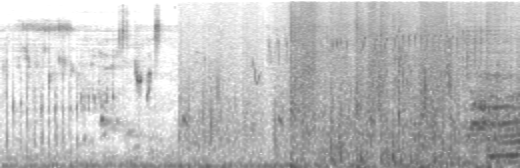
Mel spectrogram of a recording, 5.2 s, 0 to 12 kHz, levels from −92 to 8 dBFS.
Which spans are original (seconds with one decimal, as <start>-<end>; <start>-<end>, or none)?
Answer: 1.7-4.6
